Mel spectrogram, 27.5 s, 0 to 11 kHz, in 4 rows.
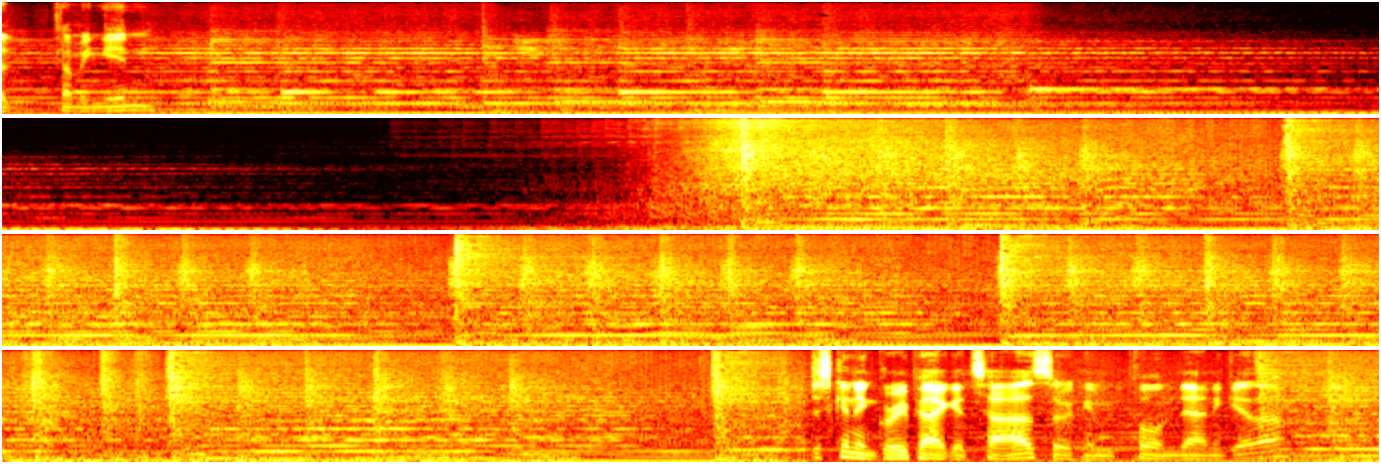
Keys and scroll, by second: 27.4 super+g.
